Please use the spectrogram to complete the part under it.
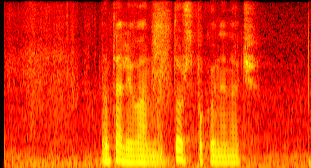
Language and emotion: Russian, neutral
